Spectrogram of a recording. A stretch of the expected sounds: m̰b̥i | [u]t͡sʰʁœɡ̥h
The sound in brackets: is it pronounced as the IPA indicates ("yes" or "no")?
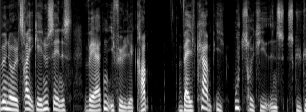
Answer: yes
